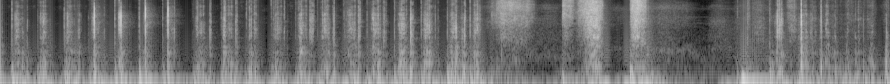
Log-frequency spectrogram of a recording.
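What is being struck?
Cardboard puzzle with scratch-off coating, metal stylus.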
